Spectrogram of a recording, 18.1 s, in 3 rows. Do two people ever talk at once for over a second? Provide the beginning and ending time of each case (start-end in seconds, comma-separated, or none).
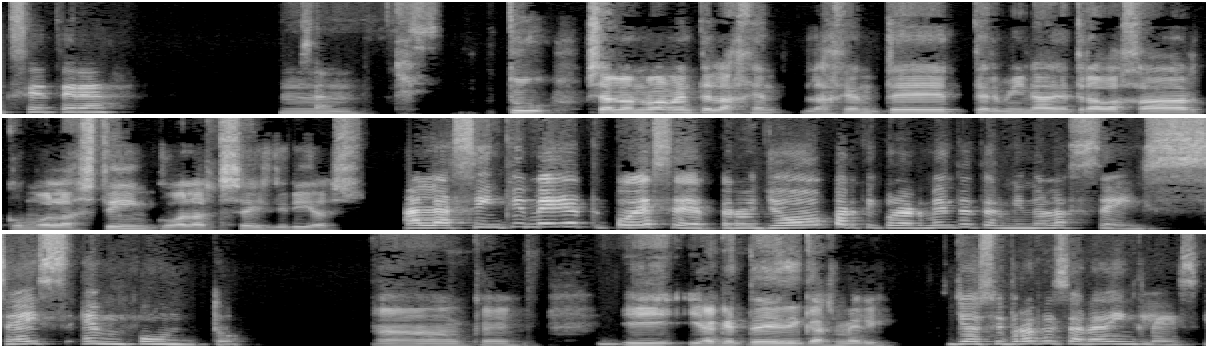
none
